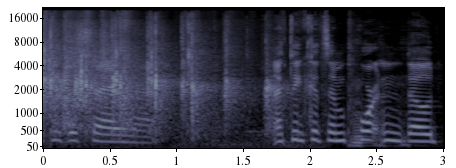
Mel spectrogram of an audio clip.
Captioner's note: audience applauds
